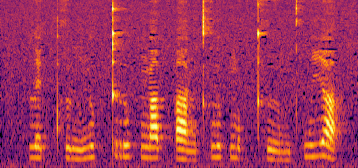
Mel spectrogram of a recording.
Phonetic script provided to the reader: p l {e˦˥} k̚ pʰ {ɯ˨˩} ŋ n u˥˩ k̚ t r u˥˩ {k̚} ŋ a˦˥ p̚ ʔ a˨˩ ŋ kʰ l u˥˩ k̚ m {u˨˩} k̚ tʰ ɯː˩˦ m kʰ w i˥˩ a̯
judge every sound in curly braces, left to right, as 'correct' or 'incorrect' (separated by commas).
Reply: incorrect, incorrect, correct, incorrect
